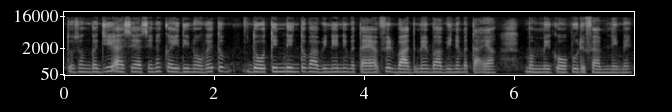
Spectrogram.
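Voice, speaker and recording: A woman's voice: mid-range voice, level tone, normal speed, darkish tone, a little hiss or hum. A young woman earnestly recounting a personal testimony to a congregation, often turning to address her listeners directly. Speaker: devotee sharing a testimony.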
